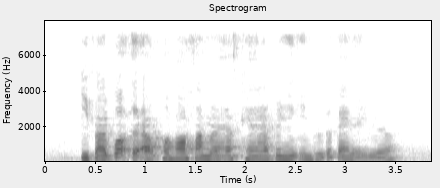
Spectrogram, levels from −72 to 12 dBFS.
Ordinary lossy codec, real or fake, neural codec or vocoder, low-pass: none; fake; codec, 16 kHz in and 24 kHz out, 1.1 kbps, FireRedTTS-2 codec; 7.2 kHz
